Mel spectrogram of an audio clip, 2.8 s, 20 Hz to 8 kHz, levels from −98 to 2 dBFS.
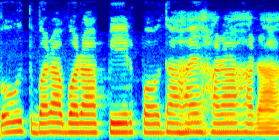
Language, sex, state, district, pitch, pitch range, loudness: Hindi, female, Bihar, Muzaffarpur, 195 Hz, 190-195 Hz, -15 LUFS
